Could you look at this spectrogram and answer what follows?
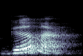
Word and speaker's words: gum: a revólver uma arma então a goma de mascar não é Gama a goma de mascar é Gam e a arma é Gun Gam gan e isso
